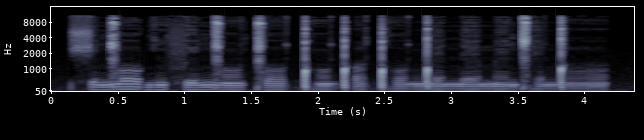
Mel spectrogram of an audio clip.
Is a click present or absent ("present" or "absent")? present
